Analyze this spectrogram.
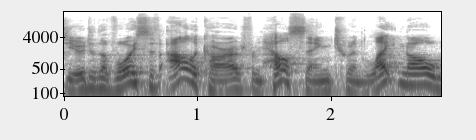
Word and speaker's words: Alucard: has mentioned them but do you think his name is aldocard or arukar his name is alucard no it's not yes it is after all dracula spelled backwards is alucard not arukart it's been this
